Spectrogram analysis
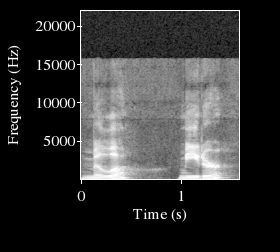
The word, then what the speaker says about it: millimeter: a meter millimeter um you can also break it miller meter whatever way helps you get those correct vowel sounds and rhythm is going to be great then in american english this t sounds a little more like a d it's a flap it's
